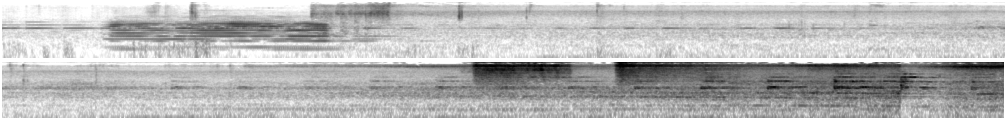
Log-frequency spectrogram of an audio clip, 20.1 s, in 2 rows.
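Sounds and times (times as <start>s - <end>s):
diesel train rumble: 0.0s - 20.0s
train hiss: 3.1s - 4.6s, 14.6s - 17.4s.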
